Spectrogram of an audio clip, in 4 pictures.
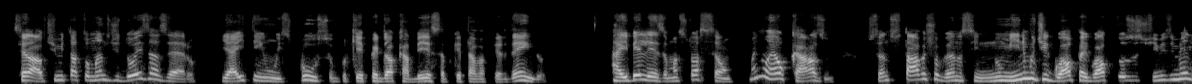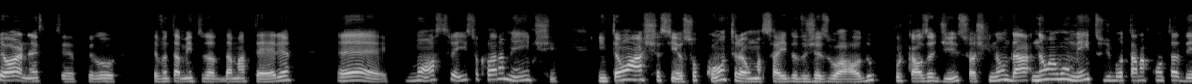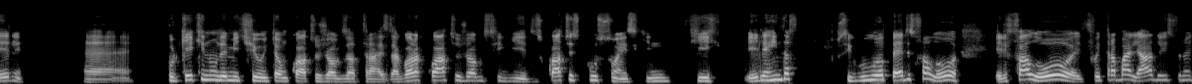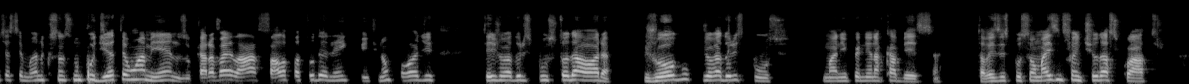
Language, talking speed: Portuguese, 200 wpm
